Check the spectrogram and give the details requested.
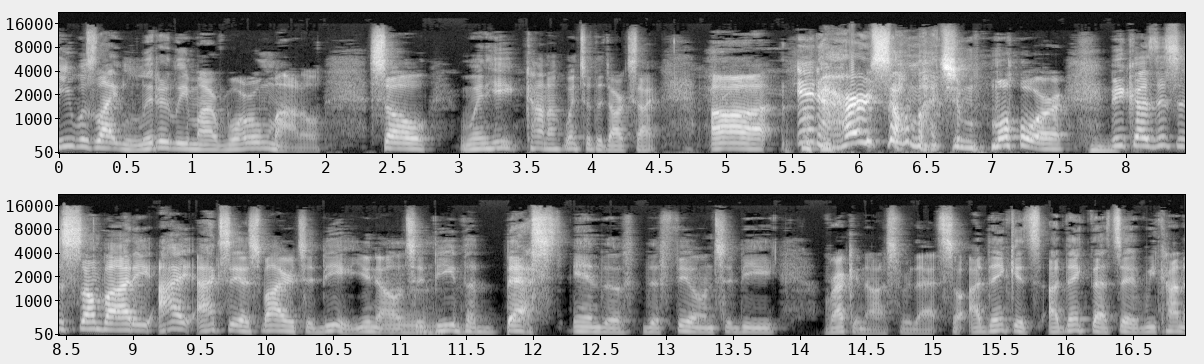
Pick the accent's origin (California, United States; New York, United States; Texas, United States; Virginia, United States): Virginia, United States; And first of all, I'm from Virginia.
